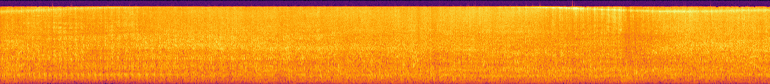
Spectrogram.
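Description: Steady running noise of a moving toy train heard from inside the carriage at the open window: the rumble of the wheels on the rails and the rush of the coach, dipping briefly about twelve seconds in.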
